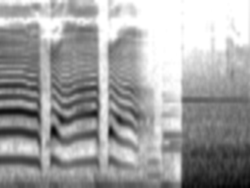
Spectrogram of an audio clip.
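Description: Toddler crying: a held wail, then two shorter, wavering cries. Near the end, loud low car road noise cuts in.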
